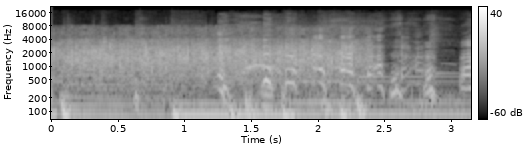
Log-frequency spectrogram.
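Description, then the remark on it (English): A studio audience claps steadily and densely for a few seconds, with scattered voices and laughter rising over the applause before it thins out near the end. “The rest of y'all clap. There we go.”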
